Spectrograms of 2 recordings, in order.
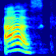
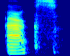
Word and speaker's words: ask: the next word is ask ask please pronounce this correctly it is not ax many native speakers make this pronunciation mistake and it really bothers me ask ask me about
